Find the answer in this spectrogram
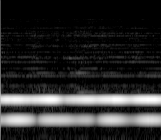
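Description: Crystal singing bowls holding two steady ringing tones, one an octave above the other, that waver in loudness about twice a second.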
